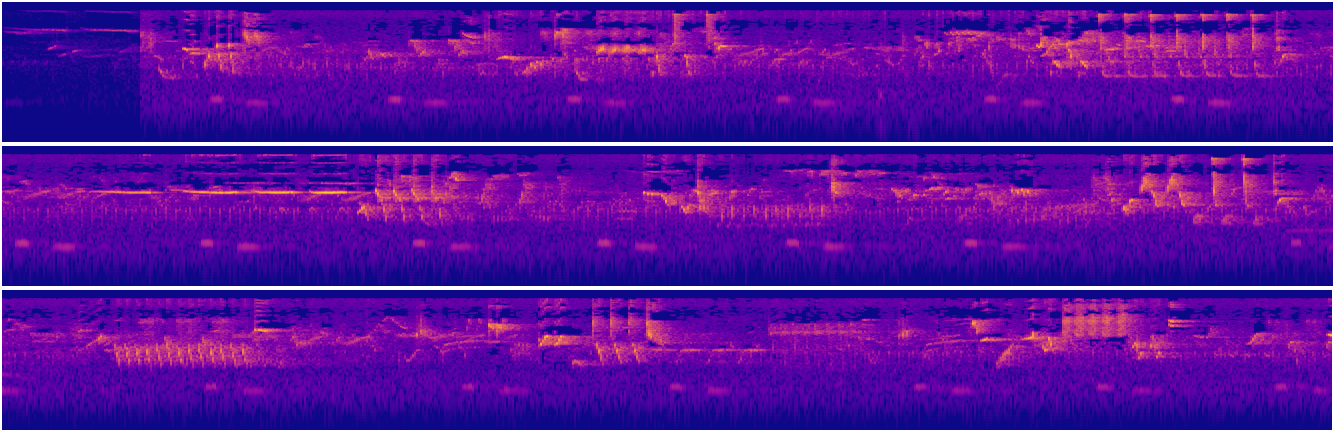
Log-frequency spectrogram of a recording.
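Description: Several songbirds singing and chirping at once, a dense mix of trills, whistles and fast repeated notes, fading in about a second in. Underneath, a faint low note repeats steadily.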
